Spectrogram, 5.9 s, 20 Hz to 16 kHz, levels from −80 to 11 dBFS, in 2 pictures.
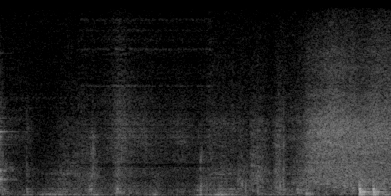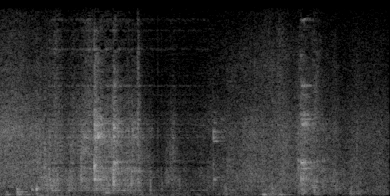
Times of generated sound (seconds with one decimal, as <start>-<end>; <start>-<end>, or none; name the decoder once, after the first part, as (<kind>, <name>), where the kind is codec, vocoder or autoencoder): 0.6-1.6 (codec, SNAC); 3.3-4.5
